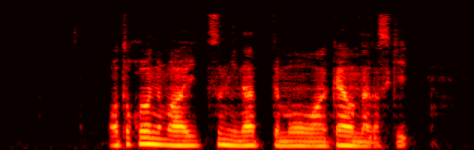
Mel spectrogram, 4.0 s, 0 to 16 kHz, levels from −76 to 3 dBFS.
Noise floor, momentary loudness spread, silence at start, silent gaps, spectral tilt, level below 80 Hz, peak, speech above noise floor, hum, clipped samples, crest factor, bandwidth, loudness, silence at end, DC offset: -73 dBFS; 11 LU; 0.9 s; none; -6.5 dB/octave; -60 dBFS; -10 dBFS; 48 dB; none; under 0.1%; 18 dB; 11.5 kHz; -26 LUFS; 0.55 s; under 0.1%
